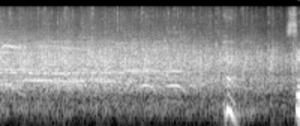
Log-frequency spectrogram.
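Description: Large seated audience applauding in a big hall, a steady wash of clapping that thins out in the last second.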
